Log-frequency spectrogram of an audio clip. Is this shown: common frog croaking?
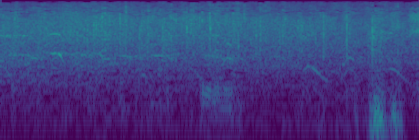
no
